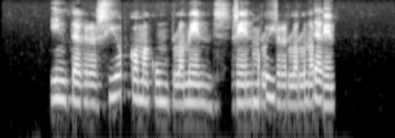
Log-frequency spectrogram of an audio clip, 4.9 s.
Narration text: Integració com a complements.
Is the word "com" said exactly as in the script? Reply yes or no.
yes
